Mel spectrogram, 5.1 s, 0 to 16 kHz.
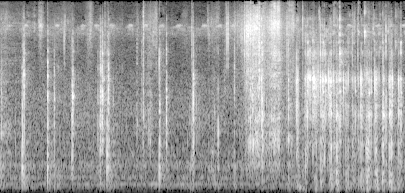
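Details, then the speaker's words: Ford Escort ZX2 CV shaft removed and worked by hand: loose irregular metallic clacking from excess free play; worn CV joint likely causing noise underneath, replacement shaft expected — worn CV joint. "I'm guessing that I'm going to end up having to get another CV shaft too because that one is that's probably what was kind of making some of the noise down there like I say it's not supposed to make that noise"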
